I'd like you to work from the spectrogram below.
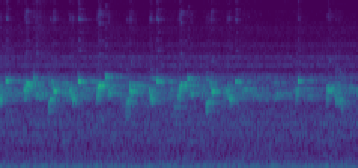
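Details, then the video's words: Yellow-vented bulbul, actively singing, recorded as a lure to stir other birds into song: fast, bubbly run of short chirps, roughly three notes a second, rising and dipping in a rolling pattern. "pancingan trucukan gacor"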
